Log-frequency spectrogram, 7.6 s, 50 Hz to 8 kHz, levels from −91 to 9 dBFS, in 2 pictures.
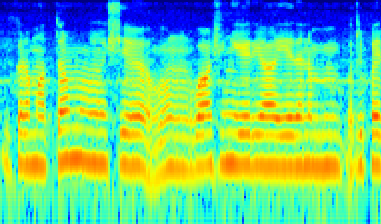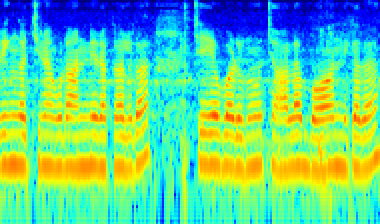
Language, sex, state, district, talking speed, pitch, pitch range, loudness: Telugu, female, Andhra Pradesh, Srikakulam, 125 wpm, 190 Hz, 185-195 Hz, -16 LUFS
